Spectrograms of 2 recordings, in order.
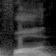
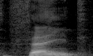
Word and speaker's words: faint: ثروت مو تلفظها فانت، خطأ فانت. فينت لأنه الأي آي يلفظ صوت الأي. فينت.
